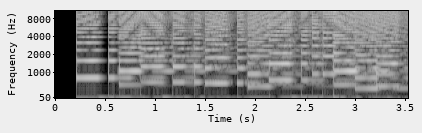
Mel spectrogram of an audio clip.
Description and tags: Dance Pt. 4
beat, melody, progression, sequnce, synth, techno, trance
